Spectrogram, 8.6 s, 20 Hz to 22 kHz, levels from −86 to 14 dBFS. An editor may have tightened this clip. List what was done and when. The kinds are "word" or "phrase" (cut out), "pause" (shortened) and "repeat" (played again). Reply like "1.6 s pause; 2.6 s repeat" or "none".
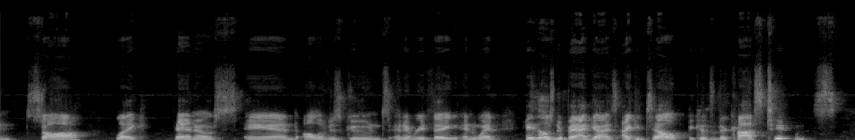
none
